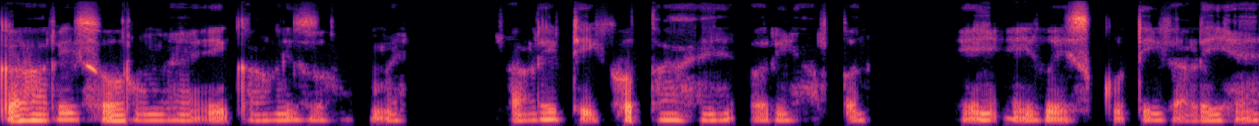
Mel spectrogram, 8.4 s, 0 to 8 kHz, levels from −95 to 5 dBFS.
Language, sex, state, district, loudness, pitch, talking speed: Hindi, male, Chhattisgarh, Bastar, -24 LUFS, 140 Hz, 135 wpm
